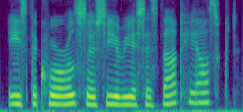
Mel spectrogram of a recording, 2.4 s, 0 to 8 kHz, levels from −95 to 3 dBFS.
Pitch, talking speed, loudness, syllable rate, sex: 225 Hz, 220 wpm, -14 LUFS, 5.4 syllables/s, female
